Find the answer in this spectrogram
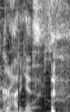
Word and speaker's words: Gradius: Okay, I did pronounce it correctly. I was worried. Is it Gradius? No, it's Gradius.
